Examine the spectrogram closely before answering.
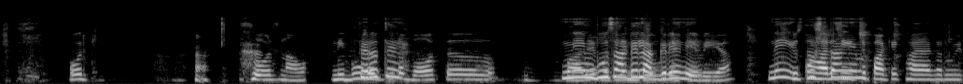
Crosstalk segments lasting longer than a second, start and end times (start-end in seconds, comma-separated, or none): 5.7-7.0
